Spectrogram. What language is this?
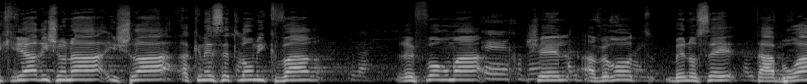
Hebrew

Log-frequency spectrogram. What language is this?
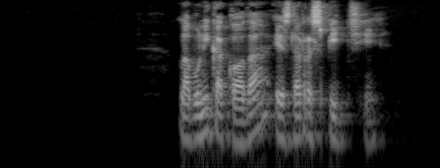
Catalan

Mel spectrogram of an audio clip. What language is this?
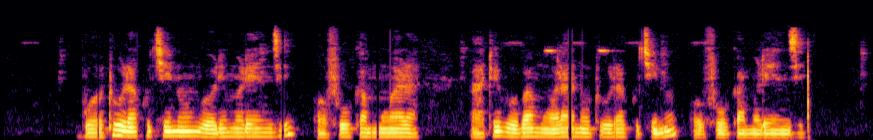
Ganda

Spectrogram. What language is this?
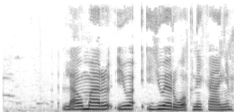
Luo (Kenya and Tanzania)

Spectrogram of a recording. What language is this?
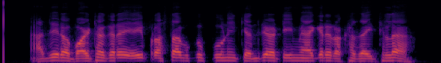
Odia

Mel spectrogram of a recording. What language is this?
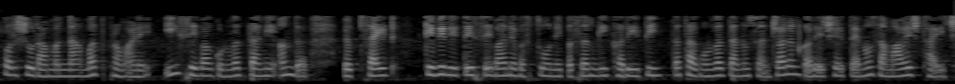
Gujarati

